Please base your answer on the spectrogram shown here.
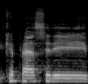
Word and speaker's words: Kapasity: bilingual because you know it's a word play with the word capacity so whenever it's in English I say capacity but as it's spelled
